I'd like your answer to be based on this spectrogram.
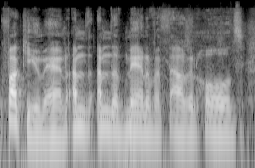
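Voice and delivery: ordinary talk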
